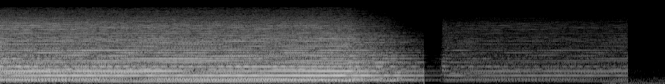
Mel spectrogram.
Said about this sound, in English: Did you guys hear, like, is there like a truck horn in the background there? Yeah, like right before.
